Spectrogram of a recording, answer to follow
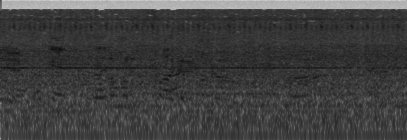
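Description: Helicopter engine and rotor running steadily, heard from inside the cabin as a dense low drone with a constant thin high whine. Faint voices sit on top.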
